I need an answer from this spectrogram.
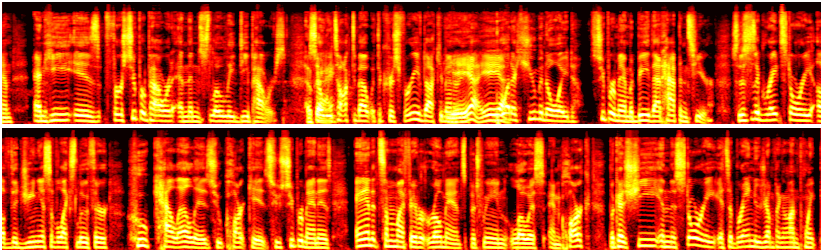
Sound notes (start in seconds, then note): none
